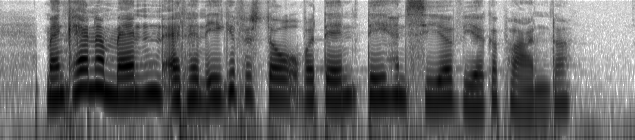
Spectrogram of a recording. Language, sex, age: Danish, female, 48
